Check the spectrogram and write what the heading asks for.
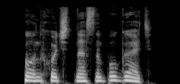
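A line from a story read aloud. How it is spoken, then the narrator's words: Chuckling. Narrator (Russian): хохотнул Бен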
